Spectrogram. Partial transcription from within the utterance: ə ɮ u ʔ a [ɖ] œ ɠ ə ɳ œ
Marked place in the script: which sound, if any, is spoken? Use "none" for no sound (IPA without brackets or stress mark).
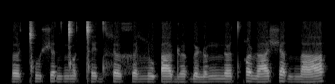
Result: ɖ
